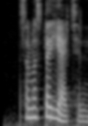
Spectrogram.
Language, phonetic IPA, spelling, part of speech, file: Russian, [səməstɐˈjætʲɪlʲnɨj], самостоятельный, adjective, Ru-самостоятельный.ogg
- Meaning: 1. independent, self-dependent, free 2. self-reliant, self-sufficient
